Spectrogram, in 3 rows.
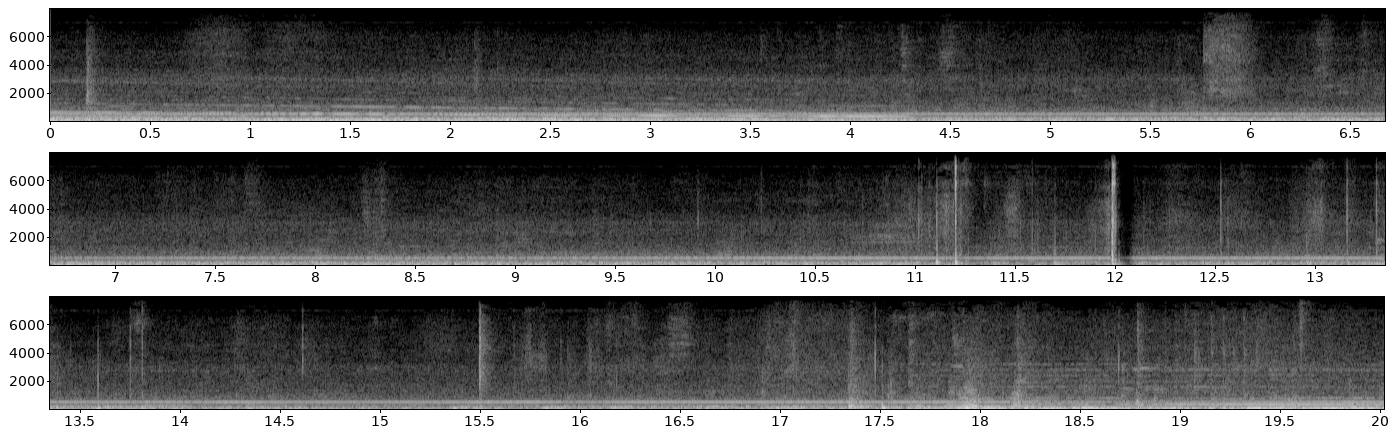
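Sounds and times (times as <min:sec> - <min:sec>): train wheels rumbling on rail: 0:12.9 - 0:20.0.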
